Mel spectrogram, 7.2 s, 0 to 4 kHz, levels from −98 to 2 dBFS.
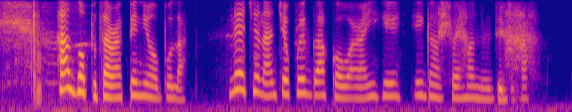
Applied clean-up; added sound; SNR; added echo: neural diffusion model UNIVERSE++.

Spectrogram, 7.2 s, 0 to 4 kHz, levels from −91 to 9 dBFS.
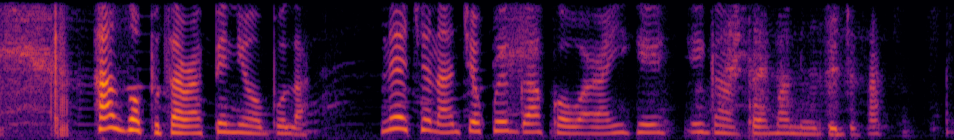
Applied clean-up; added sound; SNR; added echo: neural mask model RNNoise.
